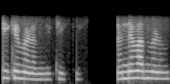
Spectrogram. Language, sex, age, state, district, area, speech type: Hindi, female, 60+, Madhya Pradesh, Bhopal, urban, conversation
